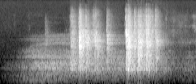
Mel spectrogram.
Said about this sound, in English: I'm starting to shuffle the cards, and I really want you to reach out and reach into them.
